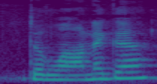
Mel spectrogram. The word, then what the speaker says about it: Dahlonega: And then the last one is the Smith House in Dahlonega. Am I saying that right? – Yeah. – Dahlonega, Georgia.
